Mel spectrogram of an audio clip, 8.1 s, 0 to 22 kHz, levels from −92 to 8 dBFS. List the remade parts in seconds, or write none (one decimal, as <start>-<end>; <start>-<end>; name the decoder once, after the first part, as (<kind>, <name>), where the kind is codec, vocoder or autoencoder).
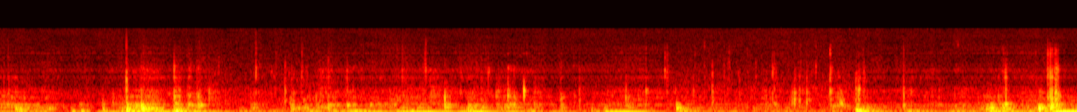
0.0-1.6 (codec, SNAC); 2.4-5.0; 6.5-8.1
